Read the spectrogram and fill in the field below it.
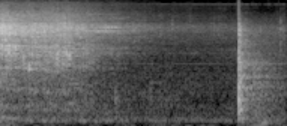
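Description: Water poured onto sugar in a pan to make syrup for sooji and besan halwa, a steady wash of running liquid fading slowly, then a sharp knock near the end.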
